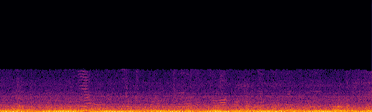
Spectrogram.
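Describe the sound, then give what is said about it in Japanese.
Steady low rumble and hum inside a moving Kintetsu Urban Liner limited express train bound for Yagi and Nagoya, a continuous droning roar with faint rattles, filling the space evenly with no one speaking. “本日は近鉄特急アーバンライナーをご利用いただきましてありがとうございます。”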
